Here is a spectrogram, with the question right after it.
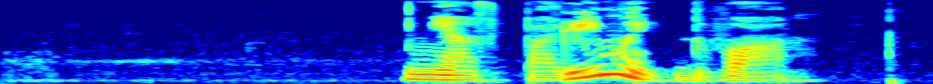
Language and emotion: Russian, positive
